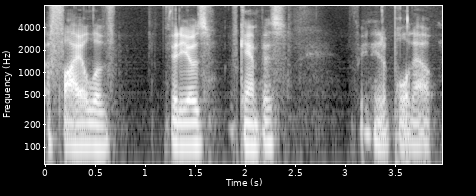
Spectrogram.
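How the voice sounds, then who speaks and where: A man's voice: fairly low pitch, monotone, normal speed, gravelly, a little mellow, breathy edge, dry recording. A young man from Iowa, a student videographer, answering interview questions hesitantly with lots of fillers in a podcast studio. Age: young adult.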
